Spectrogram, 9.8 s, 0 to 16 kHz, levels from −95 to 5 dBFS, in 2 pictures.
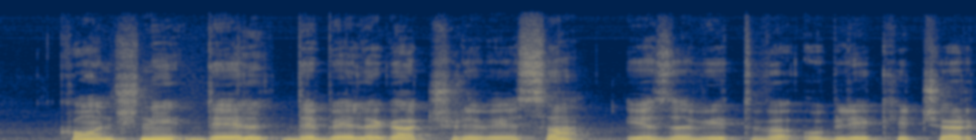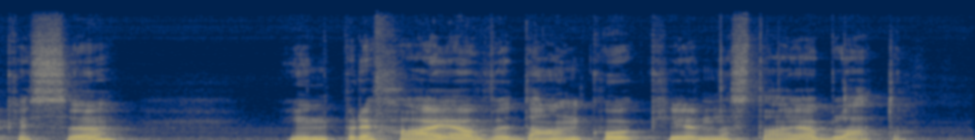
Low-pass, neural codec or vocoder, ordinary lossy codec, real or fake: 14.4 kHz; none; none; real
